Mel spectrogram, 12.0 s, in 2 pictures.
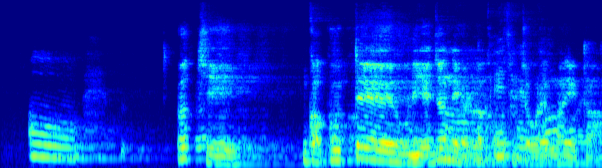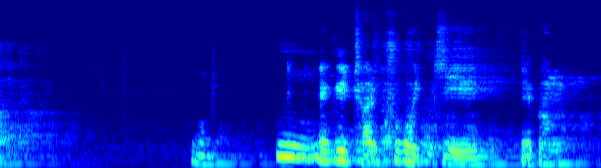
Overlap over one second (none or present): present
